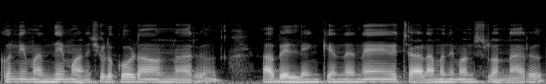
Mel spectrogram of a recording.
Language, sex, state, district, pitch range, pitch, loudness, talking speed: Telugu, male, Andhra Pradesh, Visakhapatnam, 110-120 Hz, 115 Hz, -18 LUFS, 120 wpm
